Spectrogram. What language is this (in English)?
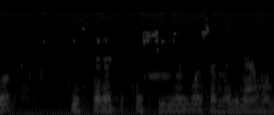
Hindi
